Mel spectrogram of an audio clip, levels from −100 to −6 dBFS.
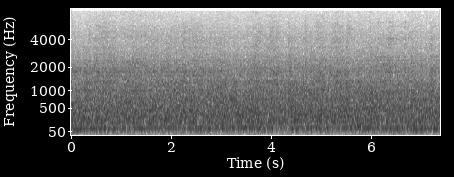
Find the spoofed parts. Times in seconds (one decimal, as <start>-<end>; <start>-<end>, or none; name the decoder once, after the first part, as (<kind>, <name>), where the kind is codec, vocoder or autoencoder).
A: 2.6-3.3 (vocoder, BigVGAN v2); 4.2-6.7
